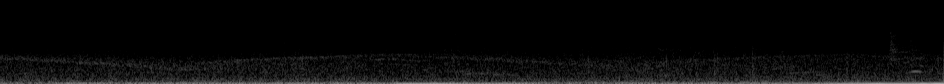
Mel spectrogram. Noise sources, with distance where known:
siren, far

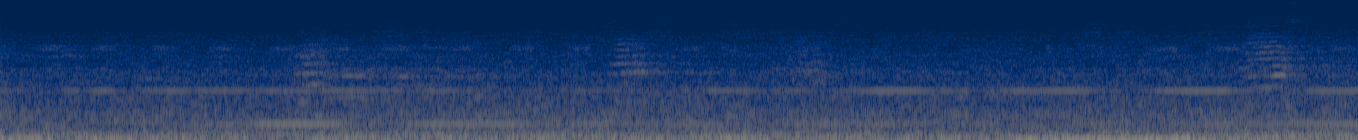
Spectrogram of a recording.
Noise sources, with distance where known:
reverse beeper, near
person or small group shouting, far

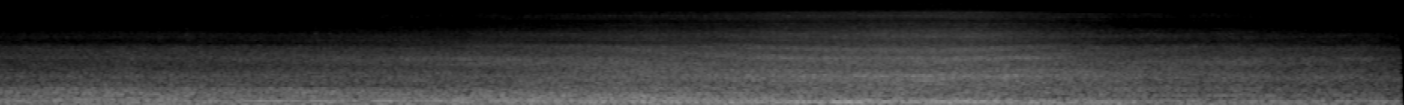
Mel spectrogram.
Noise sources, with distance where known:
engine of unclear size, near

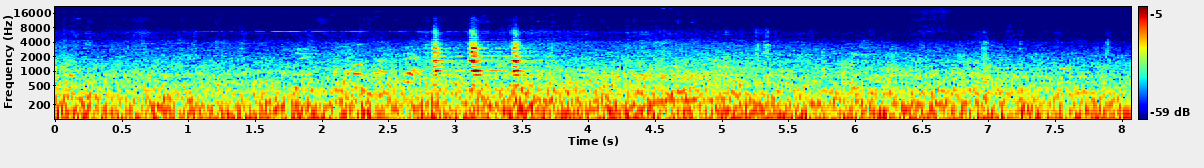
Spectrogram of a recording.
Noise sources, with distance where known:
car horn, near
person or small group talking

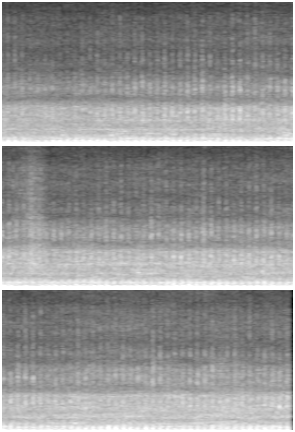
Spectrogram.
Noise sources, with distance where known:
jackhammer

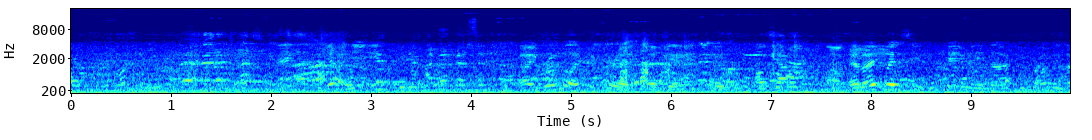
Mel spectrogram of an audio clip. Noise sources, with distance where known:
person or small group talking

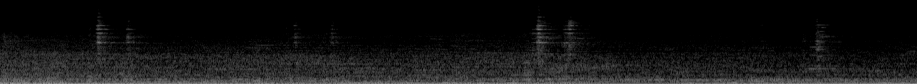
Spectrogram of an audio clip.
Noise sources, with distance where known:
background noise

